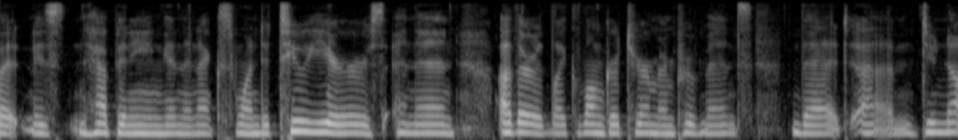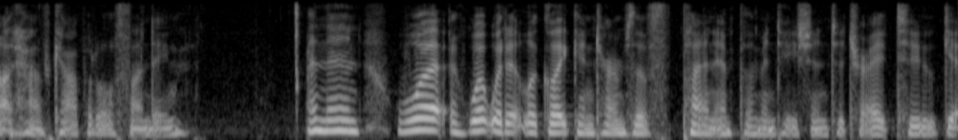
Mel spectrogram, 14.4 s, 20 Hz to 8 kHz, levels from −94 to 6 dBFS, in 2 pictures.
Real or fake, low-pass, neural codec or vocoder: real; 7.2 kHz; none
